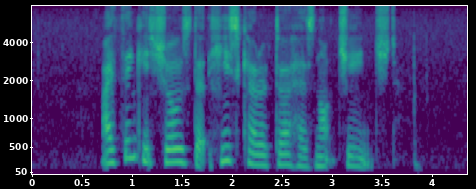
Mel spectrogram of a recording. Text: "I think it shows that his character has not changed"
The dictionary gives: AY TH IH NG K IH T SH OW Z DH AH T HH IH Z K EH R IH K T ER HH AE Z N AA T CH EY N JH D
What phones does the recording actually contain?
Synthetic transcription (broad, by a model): AY TH IH NG K IH T SH OW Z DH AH T HH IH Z K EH R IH K T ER HH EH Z N AA T CH EY N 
